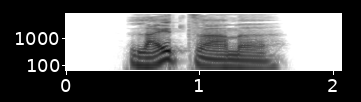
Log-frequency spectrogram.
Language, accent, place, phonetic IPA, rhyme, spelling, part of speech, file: German, Germany, Berlin, [ˈlaɪ̯tˌzaːmə], -aɪ̯tzaːmə, leidsame, adjective, De-leidsame.ogg
- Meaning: inflection of leidsam: 1. strong/mixed nominative/accusative feminine singular 2. strong nominative/accusative plural 3. weak nominative all-gender singular 4. weak accusative feminine/neuter singular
